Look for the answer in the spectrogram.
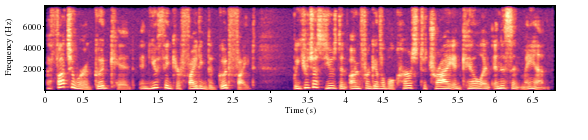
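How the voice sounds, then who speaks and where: A woman's voice: mid-range voice, expressive, brisk, darkish tone, breathy edge, voice pushed up. A woman voicing a stern, furious young male investigator who scolds and interrogates with exasperated force in an audiobook story.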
